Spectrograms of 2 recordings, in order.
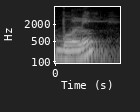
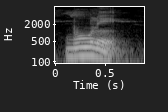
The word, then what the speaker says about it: Bühne: zum Beispiel fahren share Stuhl Böhe Sorry, it is not Böhne, it's a Bühne.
